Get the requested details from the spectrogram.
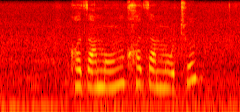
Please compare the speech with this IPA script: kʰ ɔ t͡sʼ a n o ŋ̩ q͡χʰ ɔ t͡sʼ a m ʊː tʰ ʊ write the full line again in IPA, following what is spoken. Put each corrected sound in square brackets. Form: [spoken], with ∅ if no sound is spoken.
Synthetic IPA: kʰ ɔ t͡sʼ a [m] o ŋ̩ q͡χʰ ɔ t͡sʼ a m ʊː tʰ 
